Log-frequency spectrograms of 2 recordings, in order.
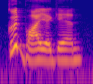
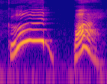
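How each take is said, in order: First: Said in the usual way. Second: Much higher, a little louder farewell; high character goodbye. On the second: Acted. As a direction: sing the goodbye up high in another voice. Repeated goodbye exchange.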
